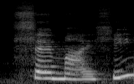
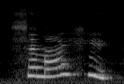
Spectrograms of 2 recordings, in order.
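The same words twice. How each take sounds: First: Said in the usual way. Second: High, bright-pitched Lle mae hi; high model question. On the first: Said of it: "model question". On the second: Shown as a demonstration. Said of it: "repeat higher".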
